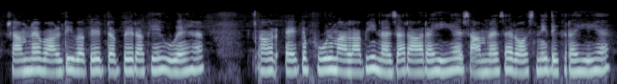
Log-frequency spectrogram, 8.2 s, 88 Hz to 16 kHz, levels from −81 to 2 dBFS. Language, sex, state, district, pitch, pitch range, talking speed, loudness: Hindi, female, Bihar, Jamui, 200 Hz, 195-210 Hz, 160 wpm, -20 LUFS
